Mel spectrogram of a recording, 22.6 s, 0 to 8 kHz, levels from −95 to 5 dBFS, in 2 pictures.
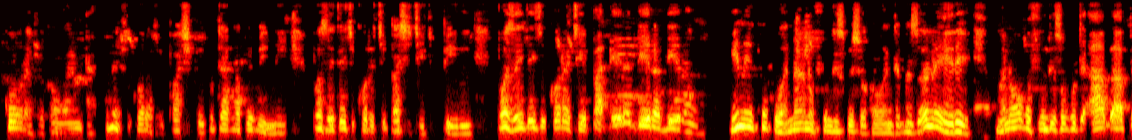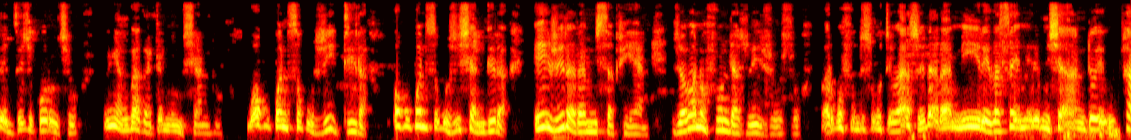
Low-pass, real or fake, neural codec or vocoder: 7.2 kHz; real; none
